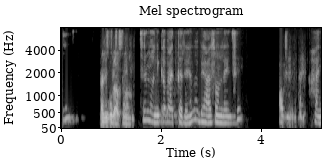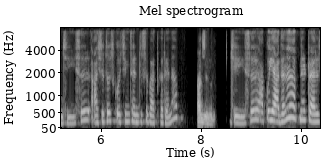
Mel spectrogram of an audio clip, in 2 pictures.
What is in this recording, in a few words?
call recording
